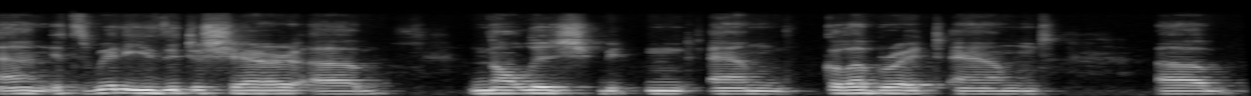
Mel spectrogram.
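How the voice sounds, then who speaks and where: Man from Bangladesh, academic talk, dark mellow voice, hesitant, fillers. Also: medium pitch, level tone, slow pace. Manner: hesitant, many filler sounds. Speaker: webinar presenter, researcher. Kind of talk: academic presentation. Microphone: computer mic on a video call.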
